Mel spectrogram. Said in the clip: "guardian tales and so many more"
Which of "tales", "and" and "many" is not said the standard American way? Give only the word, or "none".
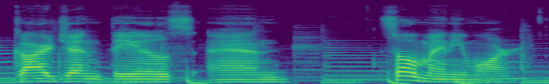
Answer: tales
